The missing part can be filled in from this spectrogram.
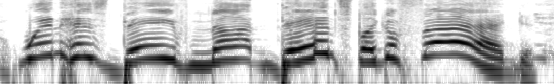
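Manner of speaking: loud, high, drawn-out angry demand; exasperated retold yelling; pissed-off challenge. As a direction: hammer out the question slowly at full volume. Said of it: "'Cause I was pissed".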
